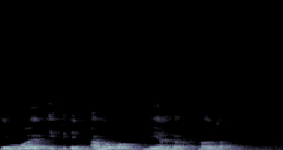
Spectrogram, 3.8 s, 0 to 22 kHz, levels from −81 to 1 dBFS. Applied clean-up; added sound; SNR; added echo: none; none; none; reverberation time 0.7 s.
